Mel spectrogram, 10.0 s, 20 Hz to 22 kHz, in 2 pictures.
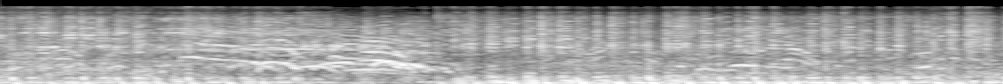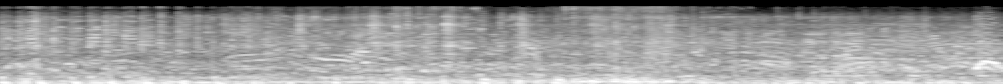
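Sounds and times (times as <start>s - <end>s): crowd voices: 0.0s - 10.0s
low rumble: 0.0s - 10.0s.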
